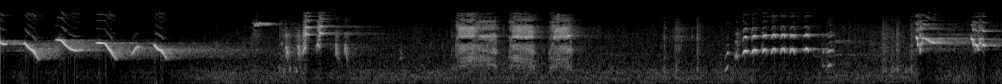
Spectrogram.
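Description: A songbird singing varied phrases: clear down-slurred whistles at first, then scattered harsh, scratchy notes, a quick run of repeated notes near the end, and more down-slurred whistles to finish.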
